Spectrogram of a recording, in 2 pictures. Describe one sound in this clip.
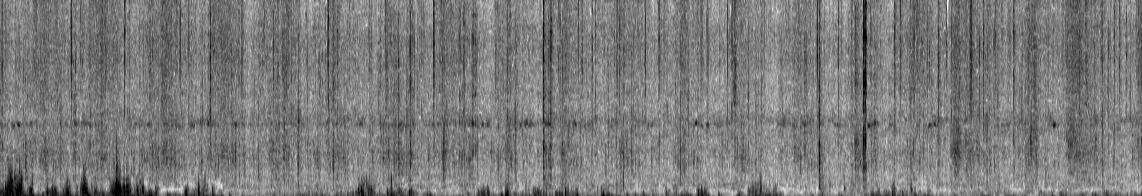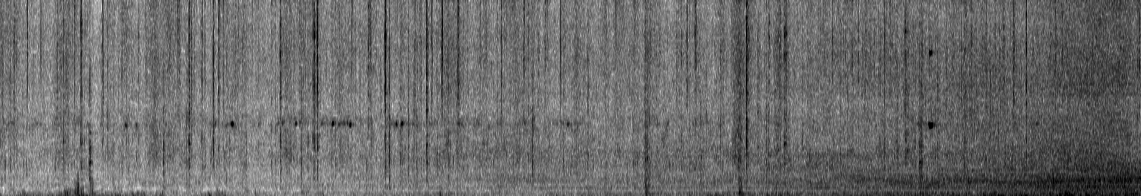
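Small plastic wheels rumble and rattle over a concrete footpath.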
